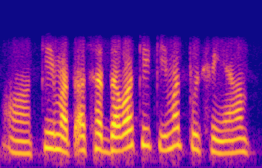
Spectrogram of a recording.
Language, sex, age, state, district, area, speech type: Hindi, female, 30-45, Madhya Pradesh, Katni, urban, conversation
